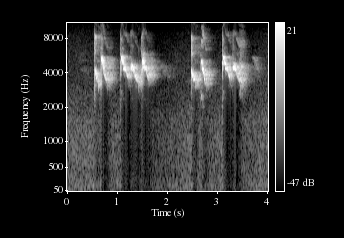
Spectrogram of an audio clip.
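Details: Oriental white-eye, 3 March 2022, after a good sleep: short high warbled phrases of two or three quick chirps, then a pause and two more bursts.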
